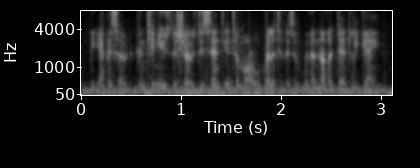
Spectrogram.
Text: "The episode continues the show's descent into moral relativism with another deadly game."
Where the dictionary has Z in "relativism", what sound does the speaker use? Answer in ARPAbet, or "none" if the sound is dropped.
Z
